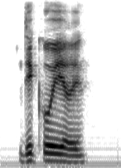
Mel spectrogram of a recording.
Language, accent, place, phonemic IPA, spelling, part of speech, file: French, France, Lyon, /de.kɔ.e.ʁe/, décohérer, verb, LL-Q150 (fra)-décohérer.wav
- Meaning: to decohere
